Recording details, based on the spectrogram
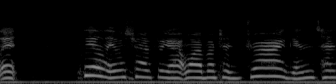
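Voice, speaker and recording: This woman's voice is squeaky. Noticeable background noise can be heard. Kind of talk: casual read-aloud of a children's fantasy novel. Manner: hesitant, stumbles over words.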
